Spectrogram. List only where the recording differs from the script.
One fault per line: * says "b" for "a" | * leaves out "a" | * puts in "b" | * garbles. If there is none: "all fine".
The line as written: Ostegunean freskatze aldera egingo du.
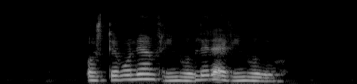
* says "egingo" for "freskatze"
